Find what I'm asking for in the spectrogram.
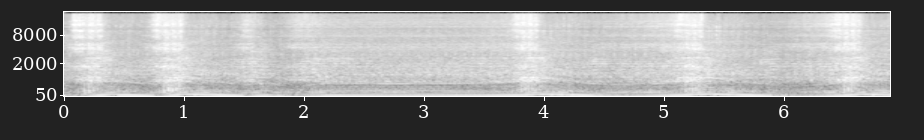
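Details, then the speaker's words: Engine with 44PHH Solex carburetors, cold and warming up unchoked. Several quick blips each rise sharply and settle straight back to a steady idle, a nice response; normal throttle response. "Sorry for the shaky video, but that's the engine rattling the concrete. Nice response."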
